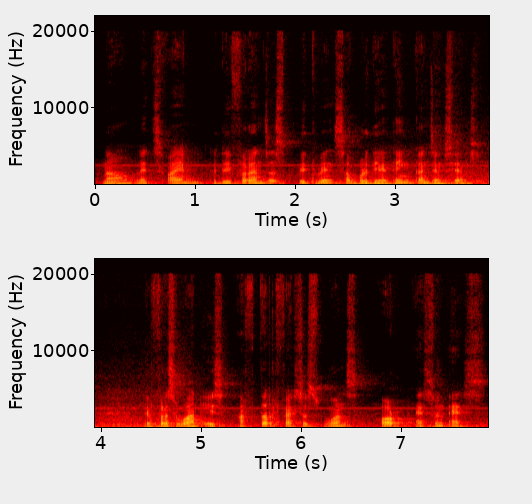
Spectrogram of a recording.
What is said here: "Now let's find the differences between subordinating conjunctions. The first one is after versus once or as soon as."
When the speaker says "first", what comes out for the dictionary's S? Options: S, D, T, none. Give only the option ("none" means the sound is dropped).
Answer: S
